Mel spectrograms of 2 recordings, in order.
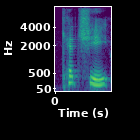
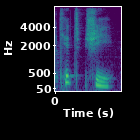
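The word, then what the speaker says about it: Cait Sith: Kate Sith, the creature from Celtic folklore, is pronounced Ketshi or Kitshi.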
